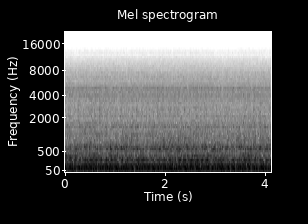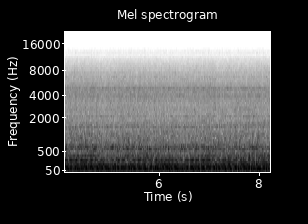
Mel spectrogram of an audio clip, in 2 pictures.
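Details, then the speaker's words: Honda CA160 Benly engine after carburetor rework (clogged pilot and main jets cleaned): steady even low thrum at idle, no misses, knocks or rattles; runs smoothly and healthy. "Well, she runs."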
